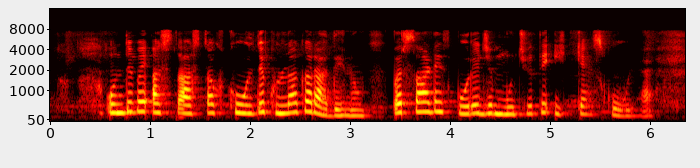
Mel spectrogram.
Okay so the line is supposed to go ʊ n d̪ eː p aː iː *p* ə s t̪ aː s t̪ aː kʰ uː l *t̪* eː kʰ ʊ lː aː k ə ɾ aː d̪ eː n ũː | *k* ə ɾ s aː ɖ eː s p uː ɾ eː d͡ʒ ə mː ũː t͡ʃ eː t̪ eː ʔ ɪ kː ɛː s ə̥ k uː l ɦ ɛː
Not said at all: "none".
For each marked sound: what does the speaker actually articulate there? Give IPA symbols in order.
ʔ, t̪, p

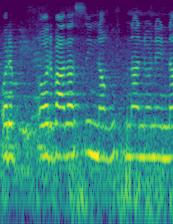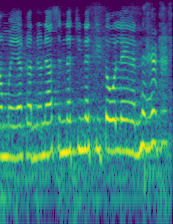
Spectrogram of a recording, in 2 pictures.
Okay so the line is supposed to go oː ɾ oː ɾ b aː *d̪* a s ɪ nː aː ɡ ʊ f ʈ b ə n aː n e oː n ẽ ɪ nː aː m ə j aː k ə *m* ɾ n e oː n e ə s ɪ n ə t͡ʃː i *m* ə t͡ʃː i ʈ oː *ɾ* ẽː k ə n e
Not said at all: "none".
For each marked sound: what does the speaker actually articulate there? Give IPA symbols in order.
d̪, none, n, l

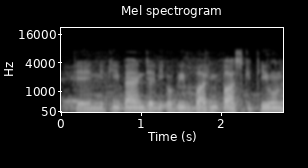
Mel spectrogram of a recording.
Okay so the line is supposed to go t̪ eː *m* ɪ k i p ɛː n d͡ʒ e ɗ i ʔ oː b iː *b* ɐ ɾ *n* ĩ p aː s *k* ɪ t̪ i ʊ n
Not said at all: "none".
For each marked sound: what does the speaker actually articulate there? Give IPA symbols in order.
n, b, m, k

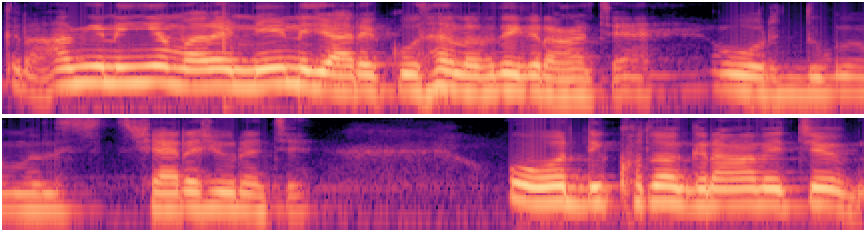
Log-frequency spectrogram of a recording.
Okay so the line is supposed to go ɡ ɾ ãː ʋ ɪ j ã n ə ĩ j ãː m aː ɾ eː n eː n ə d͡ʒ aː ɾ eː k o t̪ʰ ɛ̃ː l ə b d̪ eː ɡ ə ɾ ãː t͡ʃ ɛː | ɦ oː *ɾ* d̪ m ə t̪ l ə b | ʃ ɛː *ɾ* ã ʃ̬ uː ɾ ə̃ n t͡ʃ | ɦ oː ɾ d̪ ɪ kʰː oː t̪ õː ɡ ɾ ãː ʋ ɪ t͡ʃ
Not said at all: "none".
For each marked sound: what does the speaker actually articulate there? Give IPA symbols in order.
ɾ, ɾ

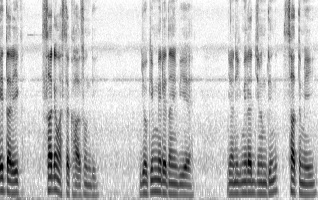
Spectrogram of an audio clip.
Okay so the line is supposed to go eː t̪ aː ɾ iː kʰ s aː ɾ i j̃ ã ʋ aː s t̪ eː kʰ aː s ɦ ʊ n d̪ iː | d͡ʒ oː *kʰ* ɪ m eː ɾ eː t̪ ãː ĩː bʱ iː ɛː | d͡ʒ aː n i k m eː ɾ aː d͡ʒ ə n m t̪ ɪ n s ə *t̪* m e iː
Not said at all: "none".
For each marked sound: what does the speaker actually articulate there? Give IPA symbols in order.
k, t̪

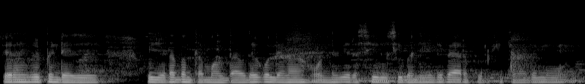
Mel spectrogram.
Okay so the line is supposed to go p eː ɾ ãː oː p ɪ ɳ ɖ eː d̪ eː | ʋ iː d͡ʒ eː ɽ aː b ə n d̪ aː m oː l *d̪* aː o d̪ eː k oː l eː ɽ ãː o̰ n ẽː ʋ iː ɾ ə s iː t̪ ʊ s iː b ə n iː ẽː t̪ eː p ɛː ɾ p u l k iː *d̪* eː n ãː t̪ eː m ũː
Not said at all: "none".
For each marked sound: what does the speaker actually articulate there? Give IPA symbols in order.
d̪, t̪

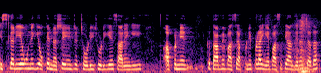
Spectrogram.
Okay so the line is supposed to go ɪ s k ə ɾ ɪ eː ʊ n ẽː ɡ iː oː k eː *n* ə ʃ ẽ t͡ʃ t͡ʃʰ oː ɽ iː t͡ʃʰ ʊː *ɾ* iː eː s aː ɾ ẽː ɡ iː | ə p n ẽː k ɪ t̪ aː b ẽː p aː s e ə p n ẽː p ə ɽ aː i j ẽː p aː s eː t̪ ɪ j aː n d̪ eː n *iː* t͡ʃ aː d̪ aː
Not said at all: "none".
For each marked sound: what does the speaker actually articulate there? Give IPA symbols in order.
n, ɽ, aː

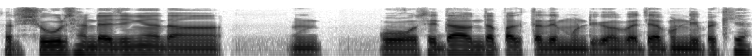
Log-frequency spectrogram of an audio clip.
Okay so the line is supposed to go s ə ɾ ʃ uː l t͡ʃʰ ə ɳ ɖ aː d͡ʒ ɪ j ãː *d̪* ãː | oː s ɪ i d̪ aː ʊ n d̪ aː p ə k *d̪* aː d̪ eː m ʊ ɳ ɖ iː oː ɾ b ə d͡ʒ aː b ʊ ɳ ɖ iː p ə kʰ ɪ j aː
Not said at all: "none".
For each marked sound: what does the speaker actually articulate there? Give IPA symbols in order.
t̪, t̪

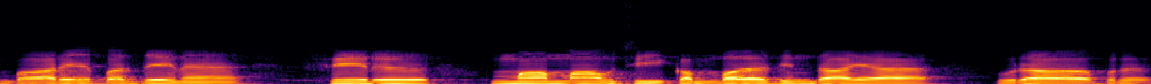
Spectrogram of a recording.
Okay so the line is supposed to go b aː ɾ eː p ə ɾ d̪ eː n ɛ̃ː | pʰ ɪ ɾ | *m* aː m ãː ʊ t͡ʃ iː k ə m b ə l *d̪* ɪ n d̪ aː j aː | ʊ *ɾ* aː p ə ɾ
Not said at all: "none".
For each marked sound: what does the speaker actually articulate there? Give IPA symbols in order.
m, d̪, ɾ

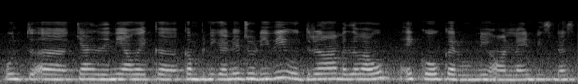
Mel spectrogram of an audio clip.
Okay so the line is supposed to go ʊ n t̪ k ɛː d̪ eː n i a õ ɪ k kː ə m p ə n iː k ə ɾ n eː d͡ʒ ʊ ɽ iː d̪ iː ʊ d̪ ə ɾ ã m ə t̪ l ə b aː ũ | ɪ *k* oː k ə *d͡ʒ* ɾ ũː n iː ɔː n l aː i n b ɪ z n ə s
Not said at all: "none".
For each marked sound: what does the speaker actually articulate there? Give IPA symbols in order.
k, none

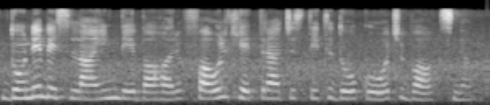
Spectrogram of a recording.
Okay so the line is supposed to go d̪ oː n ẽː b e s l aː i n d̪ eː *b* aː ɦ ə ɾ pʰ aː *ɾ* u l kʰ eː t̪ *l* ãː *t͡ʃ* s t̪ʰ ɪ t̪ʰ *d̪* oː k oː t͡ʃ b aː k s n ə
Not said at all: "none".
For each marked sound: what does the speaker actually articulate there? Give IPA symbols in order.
b, none, ɾ, t͡ʃ, d̪

